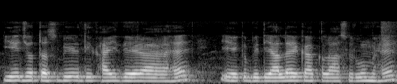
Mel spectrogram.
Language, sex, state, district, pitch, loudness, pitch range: Hindi, male, Bihar, West Champaran, 170 Hz, -15 LUFS, 165-180 Hz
